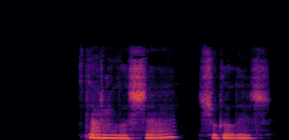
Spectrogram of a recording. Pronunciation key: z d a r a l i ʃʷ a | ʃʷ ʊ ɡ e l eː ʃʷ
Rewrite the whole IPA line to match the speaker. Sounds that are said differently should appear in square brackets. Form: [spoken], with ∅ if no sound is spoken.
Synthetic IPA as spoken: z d a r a l [a] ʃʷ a | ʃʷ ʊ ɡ [a] l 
